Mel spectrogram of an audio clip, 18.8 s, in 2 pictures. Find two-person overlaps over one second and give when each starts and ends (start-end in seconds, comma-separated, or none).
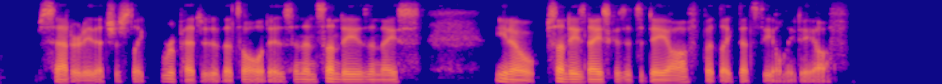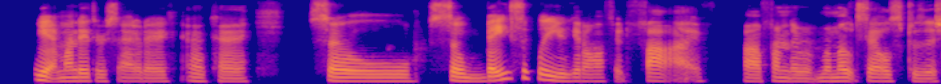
none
